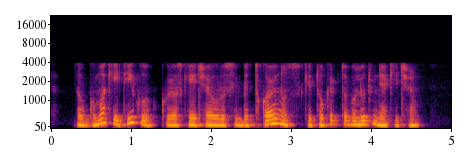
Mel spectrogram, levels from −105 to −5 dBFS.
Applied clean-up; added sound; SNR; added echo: none; none; none; none.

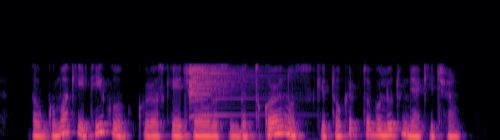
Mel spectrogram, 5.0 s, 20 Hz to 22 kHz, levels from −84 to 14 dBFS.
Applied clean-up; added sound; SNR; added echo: none; Gong; 11 dB; none.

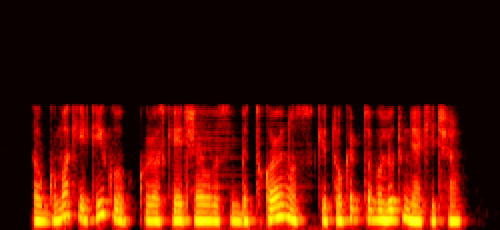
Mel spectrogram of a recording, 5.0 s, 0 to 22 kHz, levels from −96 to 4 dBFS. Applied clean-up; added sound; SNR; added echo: neural mask model DeepFilterNet 3.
